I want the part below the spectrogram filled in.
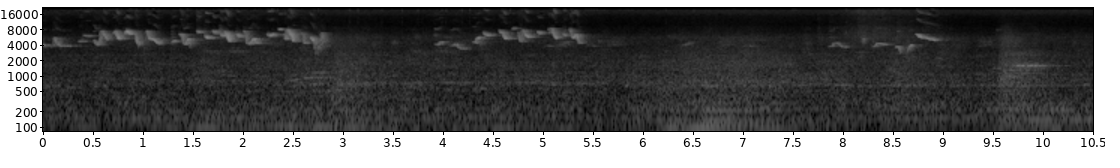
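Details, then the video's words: Mountain leaf warbler singing: quick bursts of high, thin, jumbled chirping notes in short rapid phrases, pausing between bursts, over a steady low background hum. "Suara merdu burung cikrak daun super gacor"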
